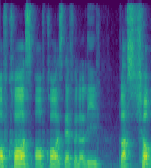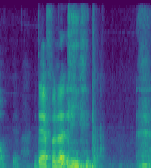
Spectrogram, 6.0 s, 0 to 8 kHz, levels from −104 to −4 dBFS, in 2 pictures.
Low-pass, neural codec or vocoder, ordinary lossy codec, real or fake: none; none; none; real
